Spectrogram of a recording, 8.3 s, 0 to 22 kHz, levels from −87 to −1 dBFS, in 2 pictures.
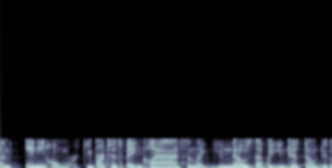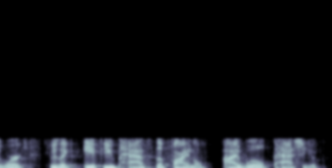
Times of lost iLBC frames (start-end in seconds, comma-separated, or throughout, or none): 0.82-0.84, 7.32-7.35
